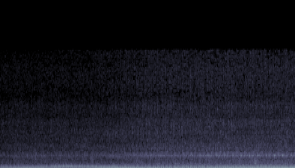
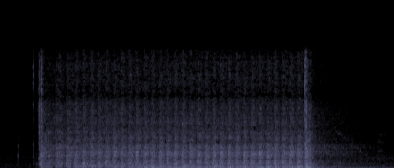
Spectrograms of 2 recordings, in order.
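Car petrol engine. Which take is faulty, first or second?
second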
